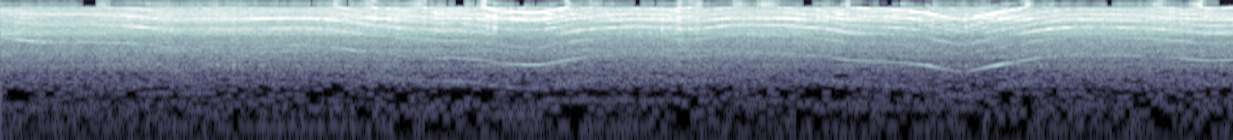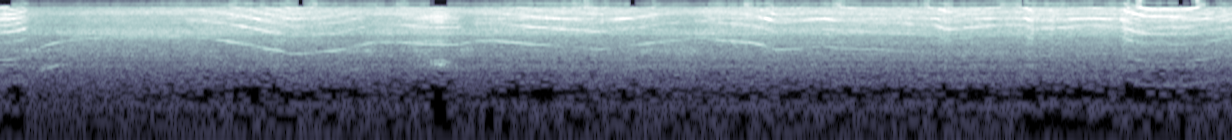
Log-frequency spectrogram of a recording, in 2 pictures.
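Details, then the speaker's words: High-speed dental handpiece used to cut a seized handpiece nut off a low-speed Midwest Shorty on a dental delivery unit: continuous high-pitched air-turbine whine, pitch dipping and rising as the bur meets metal. "So I'm going to start cutting here. Okay, so see, I'm just making that incision right there."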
